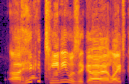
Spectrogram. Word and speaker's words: Hikutini: Cole Hakatuni. Did I say that correctly? – I think it's Hikutini. – Hikutini.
